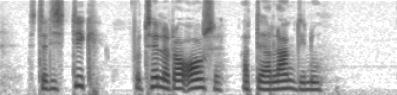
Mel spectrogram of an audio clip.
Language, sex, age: Danish, female, 52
